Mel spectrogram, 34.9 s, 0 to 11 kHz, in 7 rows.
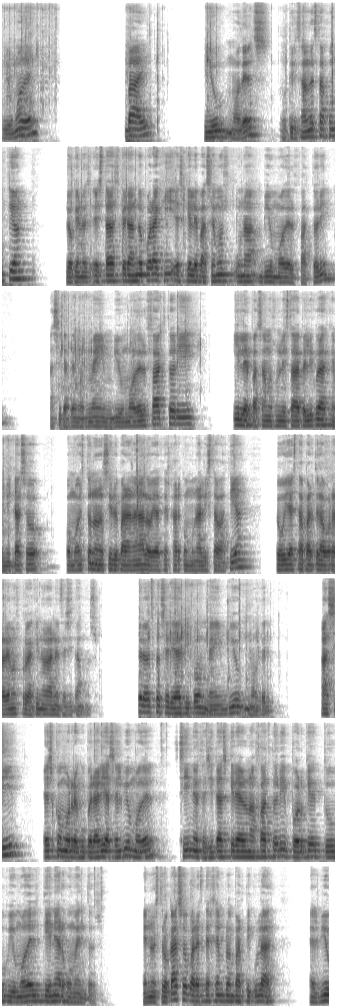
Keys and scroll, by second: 5.0 Return, 7.5 super+p, 12.6 Return, 17.0 Return, 23.6 Return, 24.5 ctrl+alt+o, 32.5 super+b.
